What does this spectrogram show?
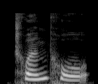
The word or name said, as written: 纯朴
